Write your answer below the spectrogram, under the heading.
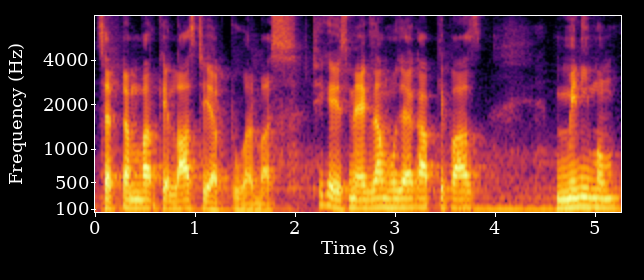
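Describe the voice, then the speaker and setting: A man with a medium-pitched voice speaks as an exam coach. He explains things informally and directly to students, often pausing on short check-in words as he goes. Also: fairly even intonation, a little mellow, slight background noise. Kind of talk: informal instructional talk to students.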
